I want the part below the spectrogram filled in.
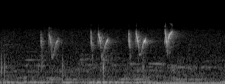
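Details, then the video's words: Bar-winged prinia from Petarukan, singing actively while being prepared for a songbird competition: short sharp chirps in quick clusters of two or three, rising and falling notes, with a low steady hum underneath. "Kicau Burung Petarukan Ciblek Gacor Persiapan Perlombaan"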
